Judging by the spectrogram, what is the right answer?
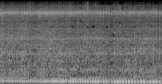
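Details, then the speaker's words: Honda Revo FI motorcycle idling with a rough sewing-machine clatter from a slack cam chain and worn top end; it puffs white smoke when revved and leaves black soot at the exhaust, so the engine needs an overhaul. "Bunyinya sudah seperti mesin jahit, lebih parah dari mesin jahit teman-teman."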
